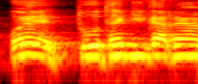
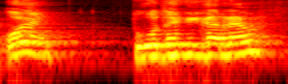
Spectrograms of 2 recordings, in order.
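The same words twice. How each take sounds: First: The line is said flatly, with little energy. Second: The line is said with lively, expressive energy. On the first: The dub will not fit the on-screen performance. The speaker calls it wrong. "ਹੱਥ ਇੰਝ ਰੱਖੇ ਨੇ" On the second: The dub will fit the on-screen performance. The speaker calls it right. "ਭਾਵੇਂ ਸ਼ੀਸ਼ਾ ਵੇਖ ਕੇ ਕਹਿ ਰਿਹਾ"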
